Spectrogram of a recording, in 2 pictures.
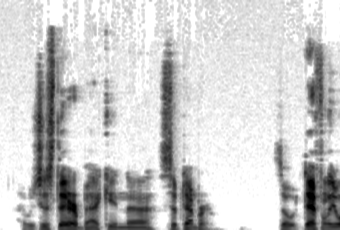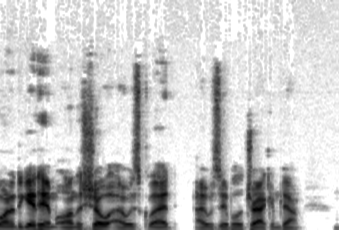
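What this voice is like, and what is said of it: Hoarse, strained sick voice. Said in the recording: “my voice is shot ... my voice is messed up”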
